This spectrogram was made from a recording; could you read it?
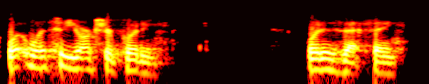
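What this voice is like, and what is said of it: Bad put-on American accent. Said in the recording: “That was the worst American accent I've ever heard.”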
